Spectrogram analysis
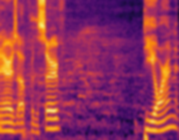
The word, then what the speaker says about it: Dioran: Dioran, it's pronounced?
